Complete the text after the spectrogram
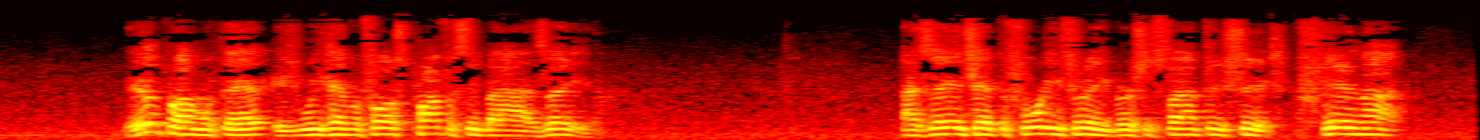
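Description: A man speaks calmly, reading out through an online call, with pauses.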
